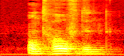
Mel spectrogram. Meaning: 1. to behead, decapitate, notably as capital punishment 2. to remove the leadership, the brains etc. (from ...)
- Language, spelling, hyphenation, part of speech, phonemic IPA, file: Dutch, onthoofden, ont‧hoof‧den, verb, /ˌɔntˈɦoːf.də(n)/, Nl-onthoofden.ogg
